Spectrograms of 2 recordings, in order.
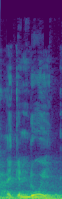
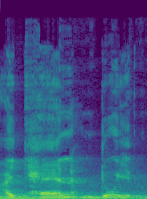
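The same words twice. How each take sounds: First: The word can is short and weak. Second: The word can is full and clear. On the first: The speaker calls it right. "Cara Anda lafalkannya adalah I can do it" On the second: The speaker calls it wrong. "bukan I can do it, bukan kayak gitu ya"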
